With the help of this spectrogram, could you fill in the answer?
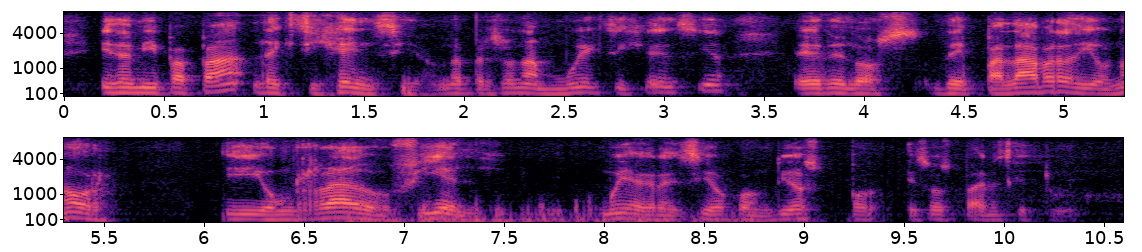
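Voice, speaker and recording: Somewhat breathy man's voice, dark and mellow, with big swings in loudness and ordinary pitch variation. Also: medium pitch for a man, moderate pace. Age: 70s. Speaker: Jesuit priest, retreat house director. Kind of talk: group sharing, personal testimony.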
